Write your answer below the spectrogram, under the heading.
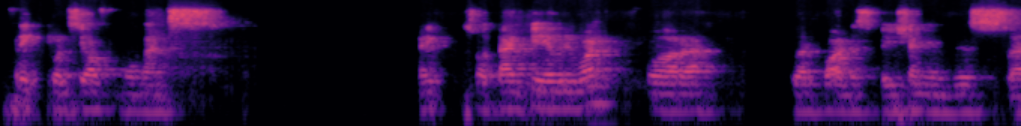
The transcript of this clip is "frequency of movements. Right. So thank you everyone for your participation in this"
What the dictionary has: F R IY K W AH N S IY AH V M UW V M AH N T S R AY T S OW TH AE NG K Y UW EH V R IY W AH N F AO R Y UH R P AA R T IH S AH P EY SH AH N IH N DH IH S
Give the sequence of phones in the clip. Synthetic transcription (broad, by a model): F R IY K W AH N S IY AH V M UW M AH N T S R AY T S OW T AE NG K Y UW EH V R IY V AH N F AO R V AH R P AA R T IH S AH P EY SH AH N IH N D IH S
